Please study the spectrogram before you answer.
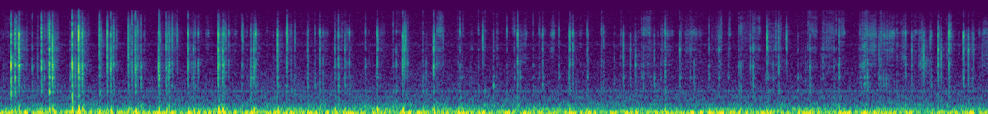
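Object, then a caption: Hardcover book cover. A hardcover book, held flat and then tilted, has its cover tapped with short-nailed fingertips. Quick, dry taps with bright clicks come over a steady low hum, and each tap dies away almost at once.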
